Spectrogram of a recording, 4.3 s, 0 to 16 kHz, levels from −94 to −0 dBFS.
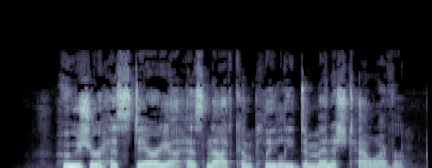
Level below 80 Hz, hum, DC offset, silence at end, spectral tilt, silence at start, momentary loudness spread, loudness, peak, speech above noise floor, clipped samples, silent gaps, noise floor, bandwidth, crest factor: -52 dBFS; none; under 0.1%; 0.3 s; -4 dB/octave; 0.6 s; 10 LU; -22 LUFS; -8 dBFS; 39 dB; under 0.1%; none; -61 dBFS; 11.5 kHz; 16 dB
